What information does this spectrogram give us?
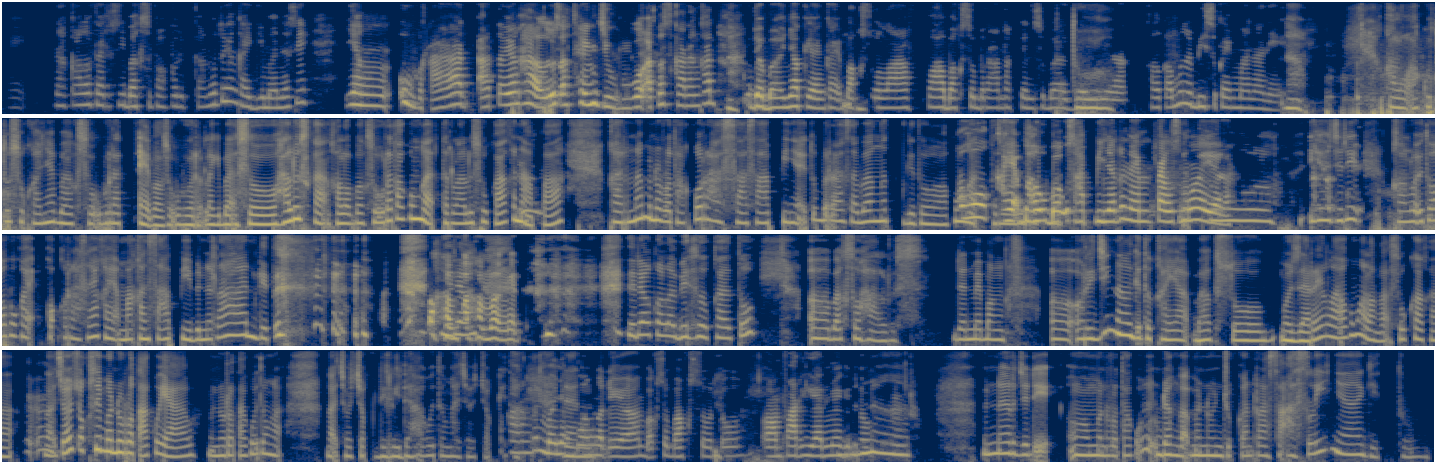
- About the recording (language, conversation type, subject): Indonesian, podcast, Apa makanan kaki lima favoritmu, dan kenapa?
- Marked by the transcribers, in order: other background noise; tapping; laugh; laughing while speaking: "Oke"; laugh; chuckle; throat clearing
